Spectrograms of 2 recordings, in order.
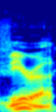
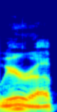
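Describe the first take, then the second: First: The name begins with a V sound. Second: The name begins with an English W sound. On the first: This is how the German company itself says it. The speaker calls it right. "but it's actually Vera because it's a German company" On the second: This is how people locally tend to say it. The speaker calls it wrong. "we call them Wera"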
